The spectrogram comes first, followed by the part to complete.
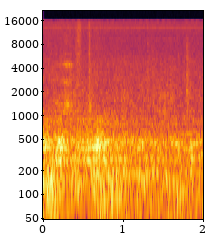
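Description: Low rolling rumble of thunder from a severe thunderstorm, slowly fading away.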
